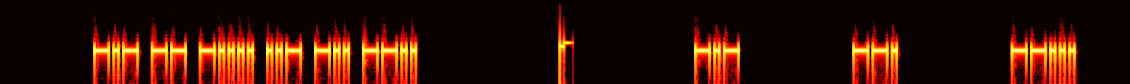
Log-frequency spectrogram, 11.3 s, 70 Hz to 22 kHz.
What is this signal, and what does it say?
Morse code, heard as a keyed tone, about 25 wpm, spaced as for 14 wpm, 700 Hz. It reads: KM6UDZ KG7
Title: USA Call Signs - 6 Characters - 8x Character Spacing - 25wpm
